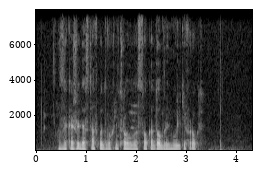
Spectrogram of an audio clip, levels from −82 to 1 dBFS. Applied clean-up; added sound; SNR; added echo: none; none; none; none.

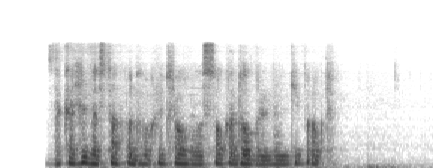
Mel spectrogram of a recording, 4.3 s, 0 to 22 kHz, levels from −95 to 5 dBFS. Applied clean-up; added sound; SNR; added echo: neural mask model DeepFilterNet 3.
